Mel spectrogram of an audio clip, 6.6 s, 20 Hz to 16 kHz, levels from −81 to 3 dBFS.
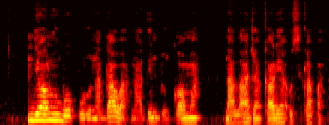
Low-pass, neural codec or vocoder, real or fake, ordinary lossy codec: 14.4 kHz; none; real; Opus, 32 kbps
